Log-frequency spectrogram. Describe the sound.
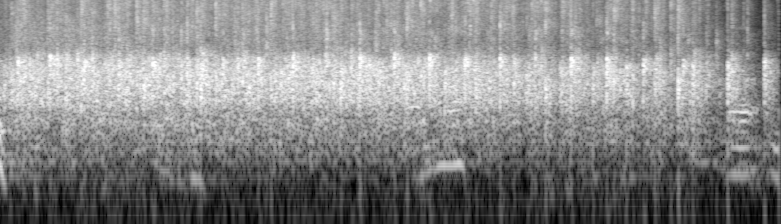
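Sustained applause from an audience, a dense, even wash of many hands clapping at steady loudness, with a few faint voices mixed in before it thins slightly toward the end.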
